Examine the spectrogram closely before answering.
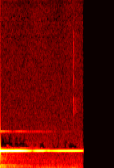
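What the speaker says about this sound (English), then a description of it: "if we take this note, which is an A, it's made by the string inside of the piano" A single piano A note struck from a string inside the piano, a clear sustained tone ringing steadily for just over a second before cutting off abruptly into silence.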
